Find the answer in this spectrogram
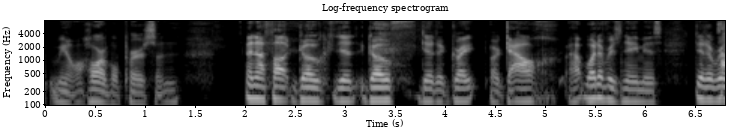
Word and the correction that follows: Gough: I am reading now that it is pronounced Guff.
